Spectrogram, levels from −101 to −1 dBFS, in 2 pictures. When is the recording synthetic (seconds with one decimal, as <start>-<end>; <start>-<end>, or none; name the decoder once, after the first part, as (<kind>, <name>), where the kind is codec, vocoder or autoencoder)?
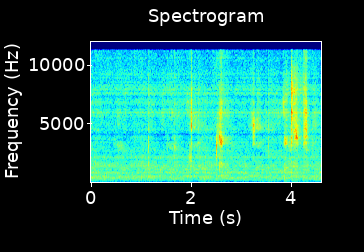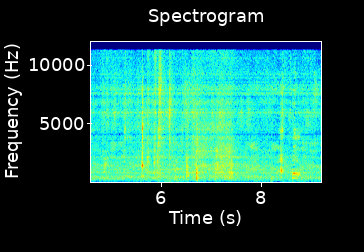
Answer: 0.0-9.2 (codec, SNAC)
